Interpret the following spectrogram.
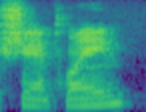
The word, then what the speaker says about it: Champlain: But Champlain Valley Rail Snapshots says, if you're ever in Lake Champlain, is that how you pronounce that? Is it Lake Champagne but with an L? Champlain, yeah.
